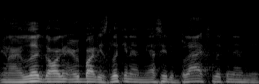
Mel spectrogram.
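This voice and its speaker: A man's voice carries a dark, mellow tone. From Inland Empire, Southern California. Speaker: content creator. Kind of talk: interview storytelling. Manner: casual slangy.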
